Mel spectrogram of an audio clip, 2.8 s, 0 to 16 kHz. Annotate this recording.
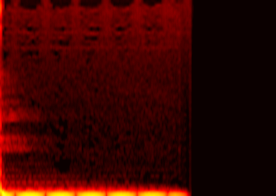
808 double bass (21)A#
A, Note, BASS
